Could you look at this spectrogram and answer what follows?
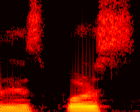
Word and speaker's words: Nez Perce: 어이 인디안 부족은 어 네스퍼스라고 발음이 됩니다. 네스퍼스.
